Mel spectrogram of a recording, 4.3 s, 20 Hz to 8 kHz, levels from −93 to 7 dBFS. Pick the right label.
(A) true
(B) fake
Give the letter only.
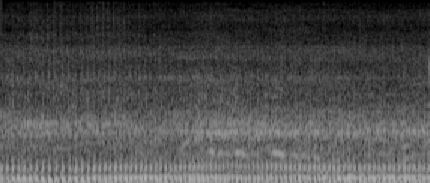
A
